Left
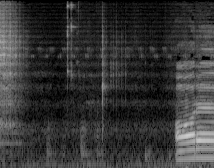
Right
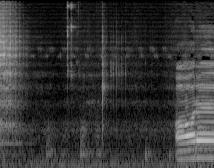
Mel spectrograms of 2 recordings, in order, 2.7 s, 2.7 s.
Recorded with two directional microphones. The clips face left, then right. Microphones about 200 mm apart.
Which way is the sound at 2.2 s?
50° left (ahead or behind).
